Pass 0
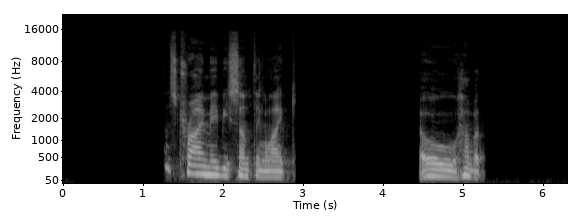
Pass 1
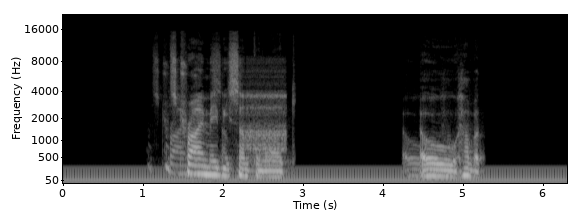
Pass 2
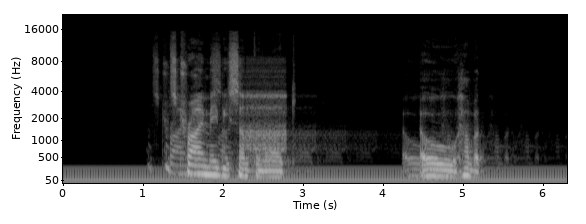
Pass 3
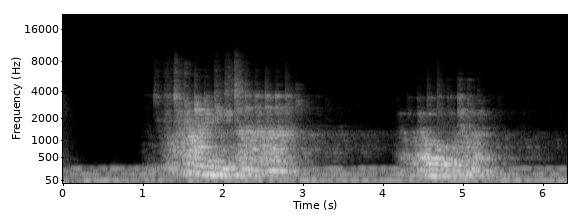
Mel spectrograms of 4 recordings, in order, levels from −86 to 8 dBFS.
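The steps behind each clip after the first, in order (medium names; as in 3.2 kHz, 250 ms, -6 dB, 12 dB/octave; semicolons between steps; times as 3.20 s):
pre-echo 221 ms -14 dB; spectral replace 2.32–2.77 s, 680–9000 Hz before; hum 50 Hz, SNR 11 dB; trim +2.5 dB
band-passed feedback delay 379 ms, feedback 49%, band-pass 960 Hz, level -23 dB
phase randomisation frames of 200 ms; LFO low-pass saw down 7.9 Hz 780–3300 Hz; reverberation RT60 0.55 s, pre-delay 4 ms, DRR -6.5 dB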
